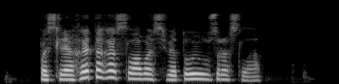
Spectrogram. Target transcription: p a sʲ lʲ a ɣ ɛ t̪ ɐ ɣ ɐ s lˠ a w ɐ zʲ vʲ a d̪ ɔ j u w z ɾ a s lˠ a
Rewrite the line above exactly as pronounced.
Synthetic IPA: p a sʲ lʲ a ɣ ɛ t̪ ɐ ɣ ɐ s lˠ a v ɐ sʲ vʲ a t̪ ɔ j u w z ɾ a s lˠ a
